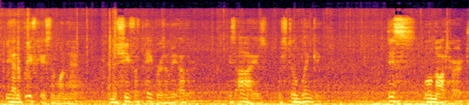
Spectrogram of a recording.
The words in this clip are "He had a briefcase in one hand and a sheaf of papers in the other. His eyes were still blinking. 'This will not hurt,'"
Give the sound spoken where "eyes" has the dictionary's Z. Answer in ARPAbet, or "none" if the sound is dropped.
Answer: Z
